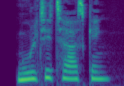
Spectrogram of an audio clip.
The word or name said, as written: multitasking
